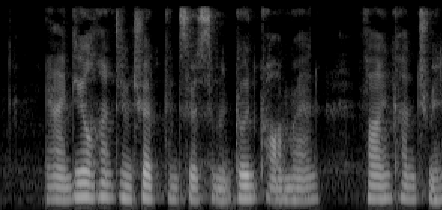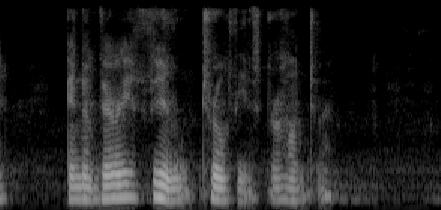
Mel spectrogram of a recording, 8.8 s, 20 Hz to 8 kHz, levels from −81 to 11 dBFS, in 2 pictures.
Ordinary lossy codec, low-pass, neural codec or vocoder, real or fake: MP3, 48 kbps; 7.2 kHz; autoencoder, 22.05 kHz, a latent of 192 numbers a frame, VITS, trained on one speaker; fake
